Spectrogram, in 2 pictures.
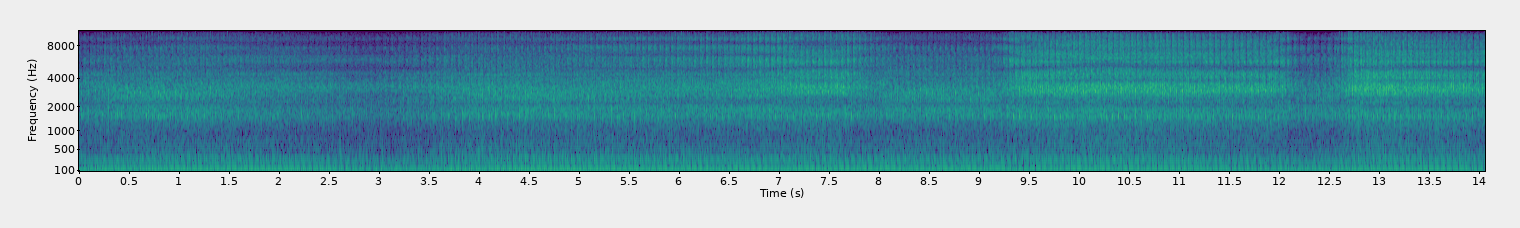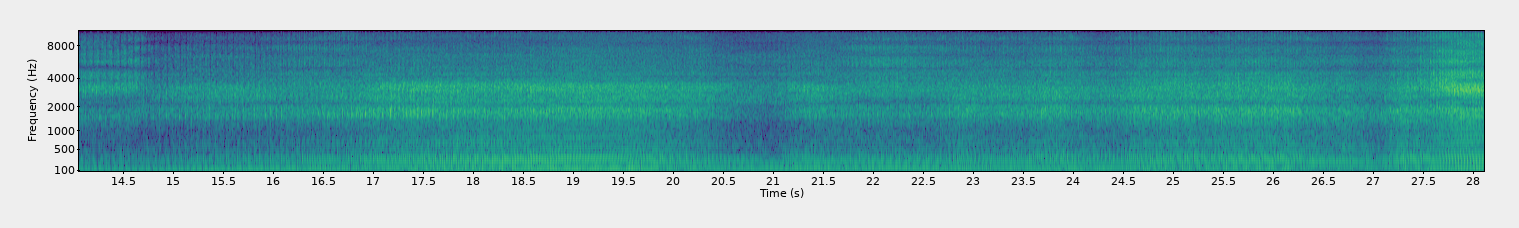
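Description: Jon boat's mud motor running at a steady speed, then revved up and eased off several times in the second half, with the rush of water and wind throughout. The engine is loudest near the end, at full throttle and throwing spray.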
